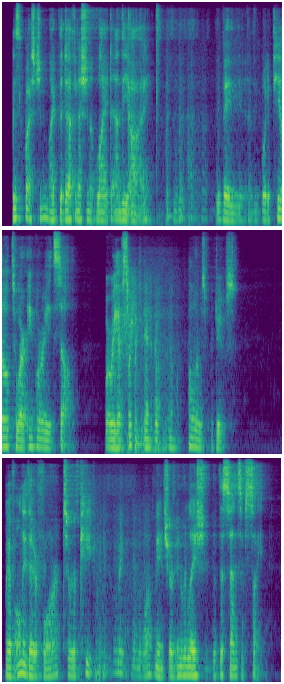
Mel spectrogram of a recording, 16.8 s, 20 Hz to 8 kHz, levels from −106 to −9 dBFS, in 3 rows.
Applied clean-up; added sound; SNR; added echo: neural mask model DeepFilterNet 3.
